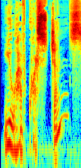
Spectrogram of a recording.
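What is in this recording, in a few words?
Hello, Khajiit female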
